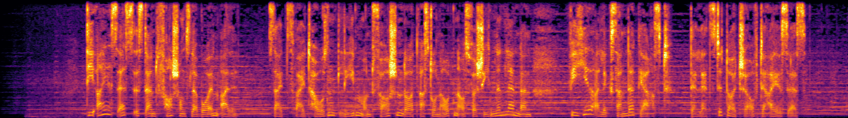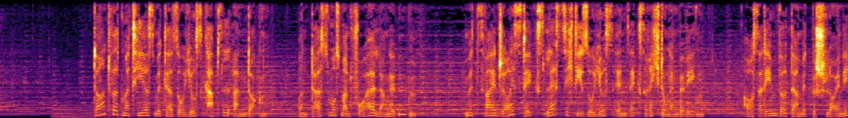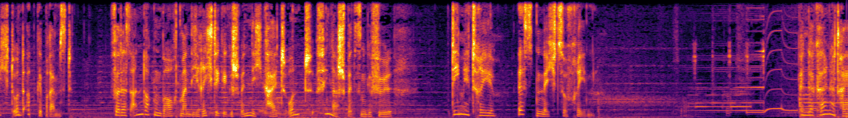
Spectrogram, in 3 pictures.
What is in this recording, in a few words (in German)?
Doku; ISS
